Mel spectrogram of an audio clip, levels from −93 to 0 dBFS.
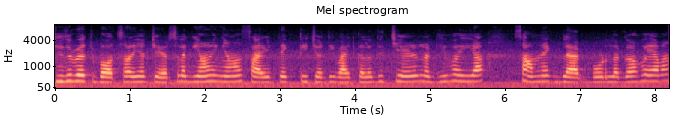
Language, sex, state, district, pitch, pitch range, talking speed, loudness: Punjabi, female, Punjab, Kapurthala, 230 Hz, 215-245 Hz, 185 wpm, -19 LUFS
